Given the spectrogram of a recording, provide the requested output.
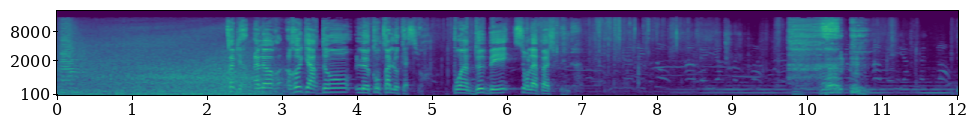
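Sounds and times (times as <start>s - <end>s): cars passing: 0.0s - 3.4s.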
